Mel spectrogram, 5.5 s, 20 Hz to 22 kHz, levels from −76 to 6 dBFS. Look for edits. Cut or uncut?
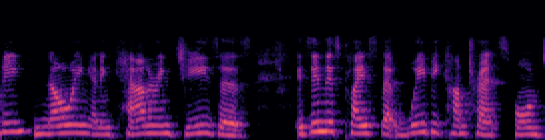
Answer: uncut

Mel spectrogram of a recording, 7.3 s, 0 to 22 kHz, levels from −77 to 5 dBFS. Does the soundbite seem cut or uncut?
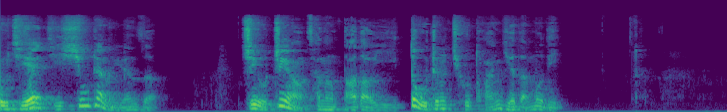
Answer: uncut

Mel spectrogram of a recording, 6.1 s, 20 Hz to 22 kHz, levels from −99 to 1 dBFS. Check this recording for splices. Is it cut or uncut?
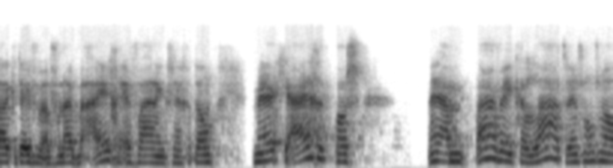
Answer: uncut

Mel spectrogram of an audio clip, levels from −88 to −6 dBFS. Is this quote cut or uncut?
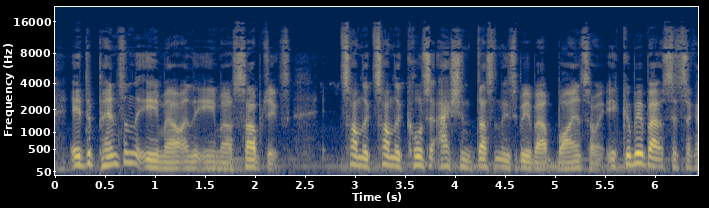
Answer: cut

